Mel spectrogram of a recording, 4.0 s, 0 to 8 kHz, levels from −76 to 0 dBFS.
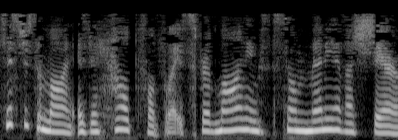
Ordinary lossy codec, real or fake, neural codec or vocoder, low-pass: MP3, 24 kbps; fake; codec, 24 kHz, 1 kbps, SNAC; 7.2 kHz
